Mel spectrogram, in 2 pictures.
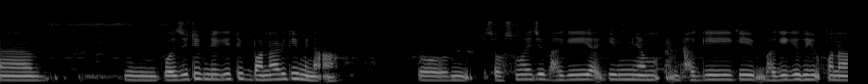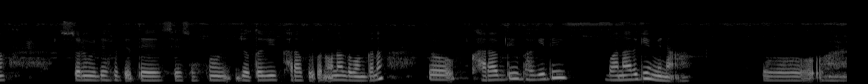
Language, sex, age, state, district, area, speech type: Santali, female, 18-30, West Bengal, Purba Bardhaman, rural, spontaneous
